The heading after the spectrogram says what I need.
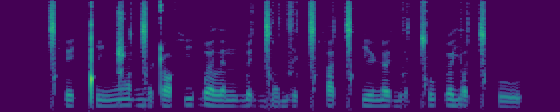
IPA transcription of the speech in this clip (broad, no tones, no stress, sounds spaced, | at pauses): ǀʰ e ǃ i ŋ͡ǁ ɒ ɡ͡ǀ ʌ ʈ ɒ x i ɓ ɐ l ɛ n ɓ ɛ ɡ͡ǀ ʌ d͡z e ǀʰ a ǀʰ i ɳ ɛ ɡ ʌ ǀ u ɓ œ j ʌ ǀʰ u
